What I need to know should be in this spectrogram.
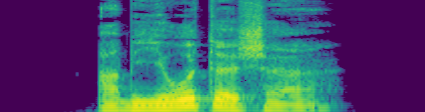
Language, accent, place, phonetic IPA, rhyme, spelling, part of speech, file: German, Germany, Berlin, [aˈbi̯oːtɪʃɐ], -oːtɪʃɐ, abiotischer, adjective, De-abiotischer.ogg
- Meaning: inflection of abiotisch: 1. strong/mixed nominative masculine singular 2. strong genitive/dative feminine singular 3. strong genitive plural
